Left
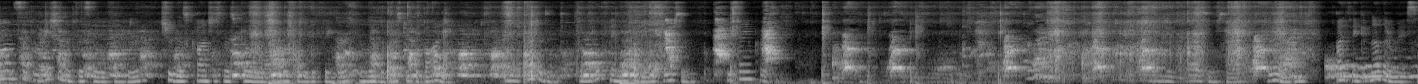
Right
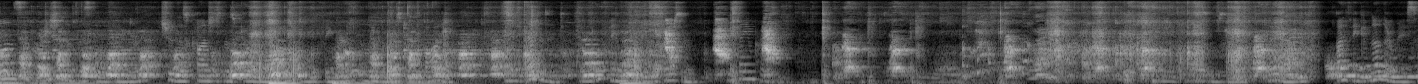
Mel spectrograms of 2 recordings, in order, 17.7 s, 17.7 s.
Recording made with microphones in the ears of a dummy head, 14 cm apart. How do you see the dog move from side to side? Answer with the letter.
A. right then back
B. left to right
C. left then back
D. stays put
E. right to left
E.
